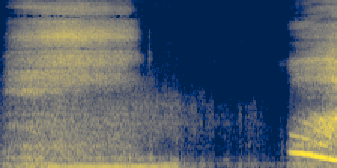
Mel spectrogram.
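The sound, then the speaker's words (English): An airy inhale through the nose during a guided breathing exercise: a steady, breathy hiss lasting about two seconds, then fading into near silence. “We're going to breathe in through the nose and out through the mouth. In we go.”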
